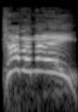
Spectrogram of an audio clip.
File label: reload, dialogue UK; mohaa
